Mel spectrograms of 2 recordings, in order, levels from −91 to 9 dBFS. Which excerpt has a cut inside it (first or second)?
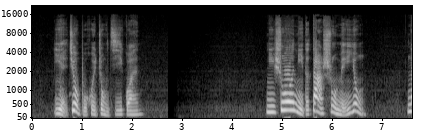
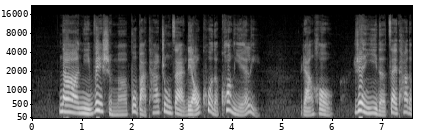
second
